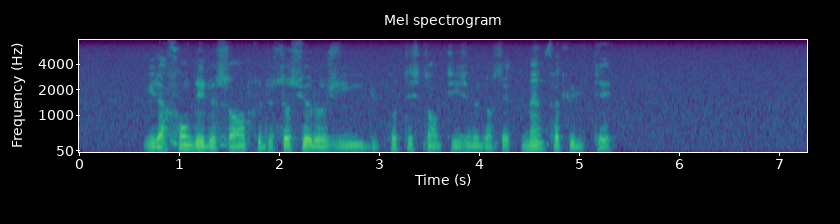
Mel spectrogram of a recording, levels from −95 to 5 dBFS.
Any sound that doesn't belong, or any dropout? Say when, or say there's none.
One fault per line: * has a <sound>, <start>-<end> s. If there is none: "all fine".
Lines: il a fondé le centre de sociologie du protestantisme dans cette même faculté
all fine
